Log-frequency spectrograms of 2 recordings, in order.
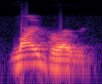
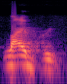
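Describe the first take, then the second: First: Library as LIE-bra-ry, both Rs; correct pronunciation of library. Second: Library cut to LIE-bree, one R; mispronounced library. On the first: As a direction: sound every R in library. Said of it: "but library". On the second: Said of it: "It is not library". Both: Shown as a demonstration.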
